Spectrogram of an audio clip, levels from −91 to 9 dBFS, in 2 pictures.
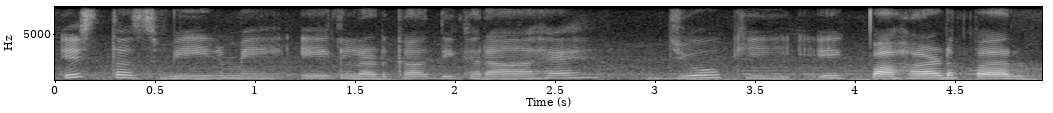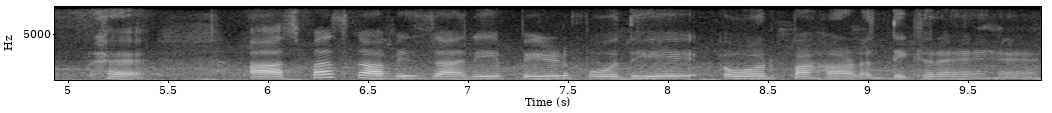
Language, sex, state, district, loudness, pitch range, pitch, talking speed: Hindi, female, Rajasthan, Jaipur, -19 LUFS, 215-245 Hz, 230 Hz, 145 wpm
